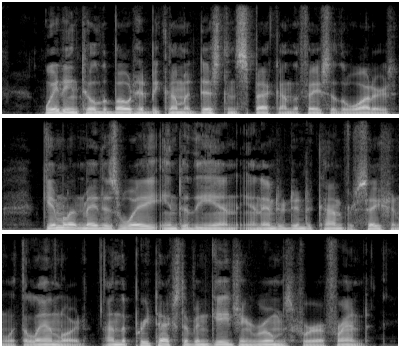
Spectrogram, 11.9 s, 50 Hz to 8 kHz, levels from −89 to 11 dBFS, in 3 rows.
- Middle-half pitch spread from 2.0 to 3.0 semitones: No, average, 3.7 semitones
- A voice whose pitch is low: Yes, very low, 80 Hz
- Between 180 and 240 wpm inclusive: Yes, average, 190 wpm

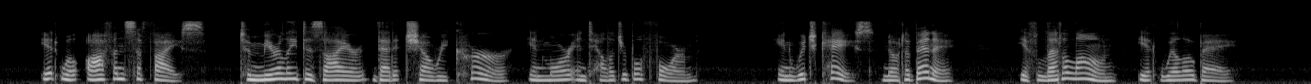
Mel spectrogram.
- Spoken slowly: Yes, slow, 120 wpm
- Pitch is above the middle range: Yes, high, 205 Hz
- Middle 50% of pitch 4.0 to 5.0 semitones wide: No, average, 3.4 semitones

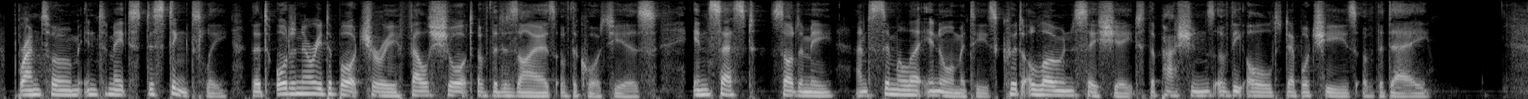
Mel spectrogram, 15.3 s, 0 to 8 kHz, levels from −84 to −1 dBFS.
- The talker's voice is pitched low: Yes, low, 115 Hz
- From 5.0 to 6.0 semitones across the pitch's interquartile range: Yes, wide, 5.5 semitones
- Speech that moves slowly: Yes, slow, 120 wpm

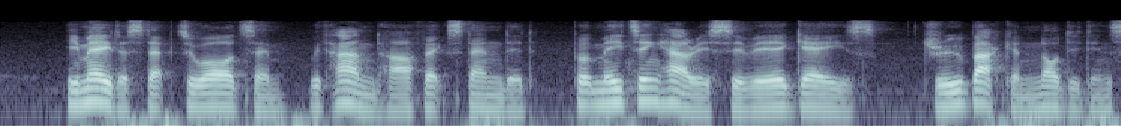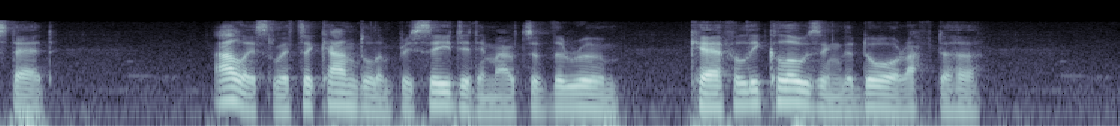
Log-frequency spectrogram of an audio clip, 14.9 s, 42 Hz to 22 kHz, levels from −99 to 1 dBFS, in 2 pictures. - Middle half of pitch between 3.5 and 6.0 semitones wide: Yes, average, 4.6 semitones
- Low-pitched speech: Yes, low, 100 Hz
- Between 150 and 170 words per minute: Yes, average, 155 wpm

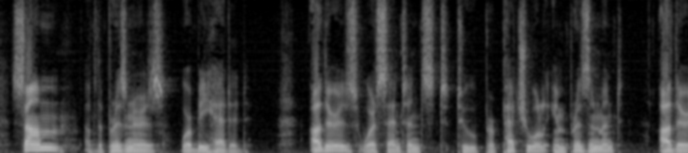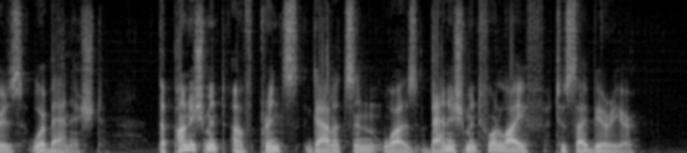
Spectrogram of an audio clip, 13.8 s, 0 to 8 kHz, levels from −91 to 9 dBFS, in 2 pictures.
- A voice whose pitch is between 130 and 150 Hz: No, low, 115 Hz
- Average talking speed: No, slow, 115 wpm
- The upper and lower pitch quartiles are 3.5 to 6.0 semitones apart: No, average, 3.0 semitones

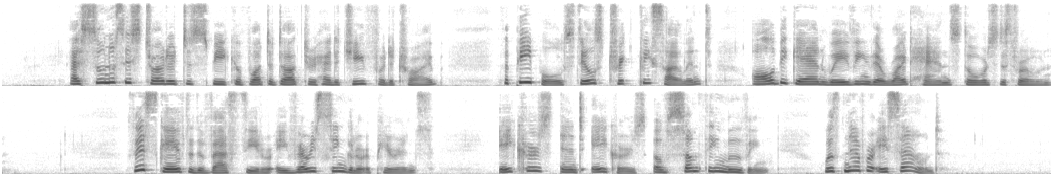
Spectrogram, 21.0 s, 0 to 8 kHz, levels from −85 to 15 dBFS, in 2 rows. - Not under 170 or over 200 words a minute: No, average, 140 wpm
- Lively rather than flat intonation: Yes, wide, 7.4 semitones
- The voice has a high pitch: Yes, high, 240 Hz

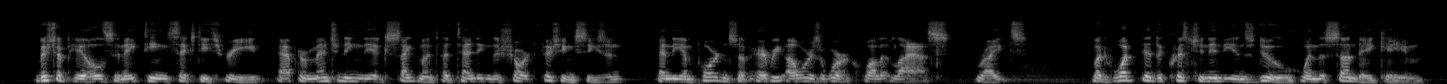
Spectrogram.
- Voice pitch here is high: No, medium, 140 Hz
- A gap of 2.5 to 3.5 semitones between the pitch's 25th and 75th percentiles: Yes, average, 3.2 semitones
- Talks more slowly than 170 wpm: Yes, average, 145 wpm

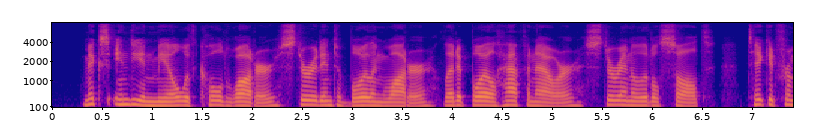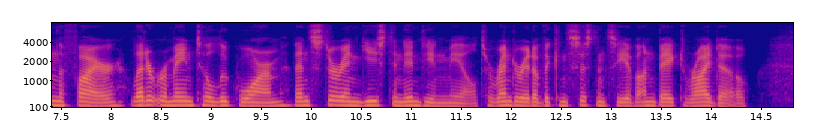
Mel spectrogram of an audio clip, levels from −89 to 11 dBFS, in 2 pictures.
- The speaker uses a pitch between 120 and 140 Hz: Yes, low, 135 Hz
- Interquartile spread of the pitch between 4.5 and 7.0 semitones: No, narrow, 2.4 semitones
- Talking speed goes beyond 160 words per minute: Yes, average, 200 wpm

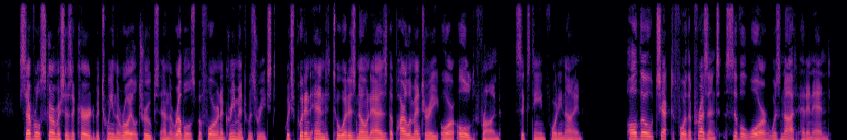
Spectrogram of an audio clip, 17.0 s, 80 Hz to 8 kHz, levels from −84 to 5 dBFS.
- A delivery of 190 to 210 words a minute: No, average, 155 wpm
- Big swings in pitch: No, average, 4.0 semitones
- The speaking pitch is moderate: No, low, 125 Hz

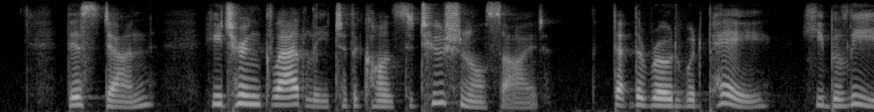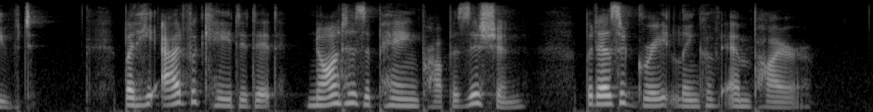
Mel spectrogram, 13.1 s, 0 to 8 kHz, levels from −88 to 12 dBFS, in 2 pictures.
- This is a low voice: No, medium, 180 Hz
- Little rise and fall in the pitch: No, average, 5.1 semitones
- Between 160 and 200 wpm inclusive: No, average, 145 wpm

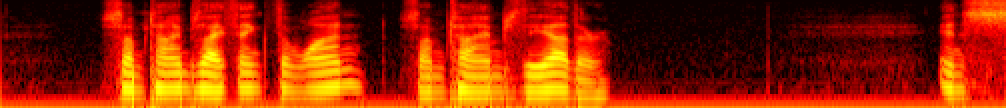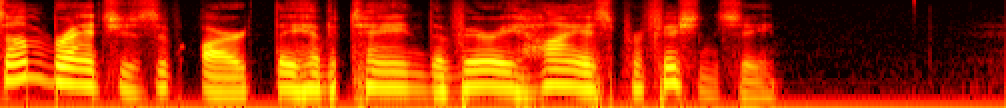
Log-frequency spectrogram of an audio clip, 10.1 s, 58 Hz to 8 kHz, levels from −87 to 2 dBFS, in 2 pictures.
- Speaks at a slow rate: Yes, slow, 120 wpm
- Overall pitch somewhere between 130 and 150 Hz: Yes, medium, 140 Hz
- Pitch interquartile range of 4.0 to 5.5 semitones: No, average, 3.3 semitones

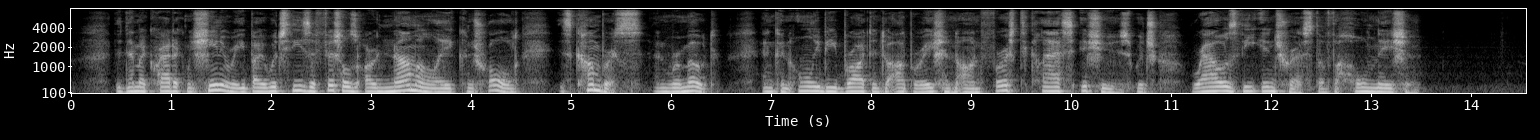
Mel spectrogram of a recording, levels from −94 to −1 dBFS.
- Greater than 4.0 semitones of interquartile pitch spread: No, average, 2.9 semitones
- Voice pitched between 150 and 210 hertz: No, low, 135 Hz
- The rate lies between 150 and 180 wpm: No, slow, 135 wpm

